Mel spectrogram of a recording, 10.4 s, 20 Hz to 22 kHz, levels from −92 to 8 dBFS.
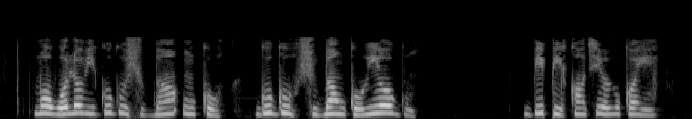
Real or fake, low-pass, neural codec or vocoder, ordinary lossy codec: fake; 7.2 kHz; autoencoder, 48 kHz, 128 numbers a frame, DAC-VAE, trained on Japanese speech; MP3, 24 kbps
